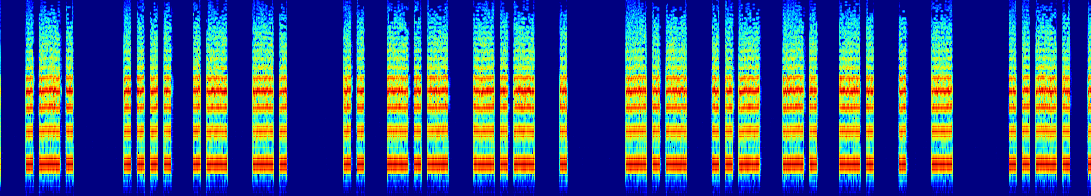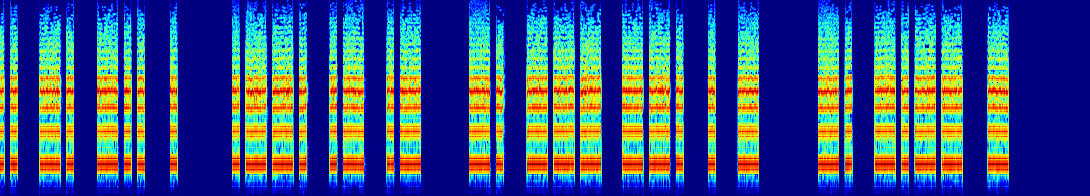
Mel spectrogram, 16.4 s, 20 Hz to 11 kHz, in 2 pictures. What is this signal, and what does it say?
Morse code, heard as a buzzer, hand-sent with a paddle, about 24 wpm. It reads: … HAN IKKE KUNNET FINDE PAA NOGET NYT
